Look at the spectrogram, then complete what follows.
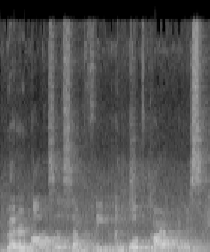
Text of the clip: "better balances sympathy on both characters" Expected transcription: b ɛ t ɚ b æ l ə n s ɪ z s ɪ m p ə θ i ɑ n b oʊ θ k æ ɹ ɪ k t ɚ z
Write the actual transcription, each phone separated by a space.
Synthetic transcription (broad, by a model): b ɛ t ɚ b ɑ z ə s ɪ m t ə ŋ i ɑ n b oʊ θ k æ ɹ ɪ k t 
